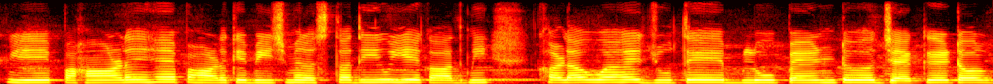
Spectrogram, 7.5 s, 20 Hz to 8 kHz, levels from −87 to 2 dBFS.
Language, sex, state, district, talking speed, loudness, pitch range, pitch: Hindi, female, Punjab, Kapurthala, 170 wpm, -13 LUFS, 215-230 Hz, 220 Hz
